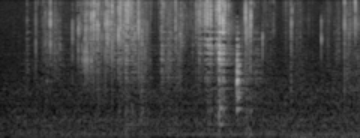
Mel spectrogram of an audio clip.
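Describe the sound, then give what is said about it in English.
A knife cuts through fried eggs with crispy edges, straight off the induction heat, giving faint, irregular crackles and crunches that cluster in small bursts and peak briefly near the middle. “And listen to this crisp as I cut through.”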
